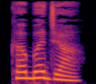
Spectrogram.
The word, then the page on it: ಕುಬುಜ: Kannada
